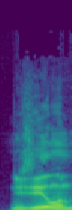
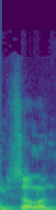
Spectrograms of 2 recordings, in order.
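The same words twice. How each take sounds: First: "New Zealand" with a long ee in "Zealand"; Aussie pronunciation. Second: "New Zealand" with a clipped short i in "Zealand"; mimicked Kiwi pronunciation. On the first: Shown as a demonstration. Host showing his mate the Aussie way, "New Zealand" with long ee. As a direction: say "New Zealand" as "Nyoo Zee-land". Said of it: "If you're Aussie". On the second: Host mimicking his mate, "New Zealand" said Kiwi-style. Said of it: "you're saying New Zealand".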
